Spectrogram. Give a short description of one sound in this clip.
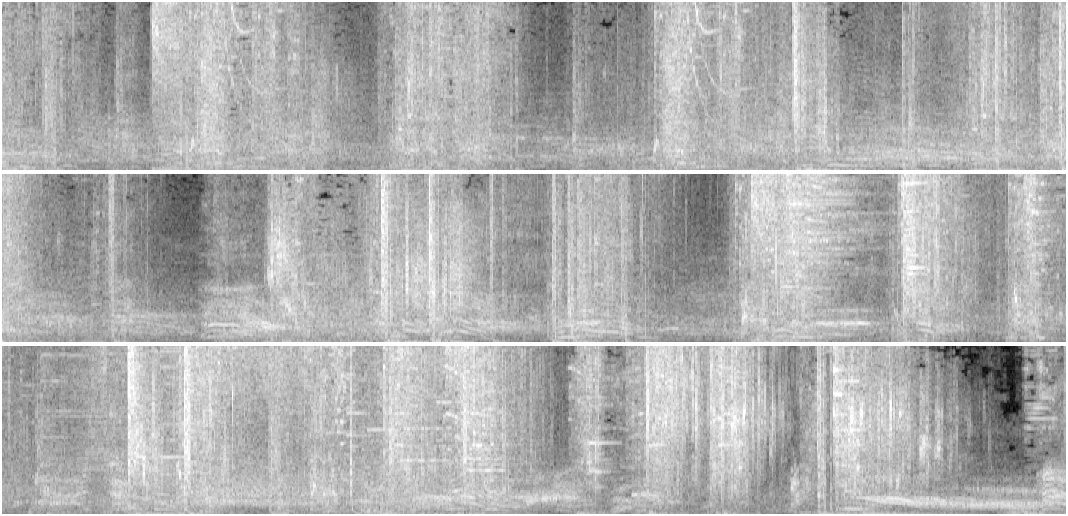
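Heavy punches and kicks land with sharp thuds and cracks.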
